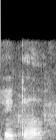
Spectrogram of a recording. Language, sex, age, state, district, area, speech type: Odia, female, 45-60, Odisha, Malkangiri, urban, spontaneous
